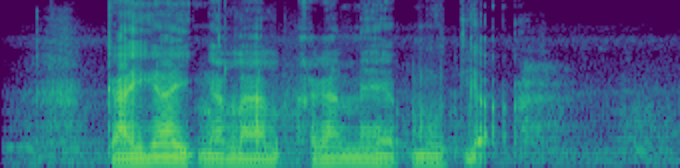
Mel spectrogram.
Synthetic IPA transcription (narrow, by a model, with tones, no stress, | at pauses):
ka˨i˦ka˦i˨ŋa˨la˨la˨ka˦nɛ˦mo˨ti˨a̰˨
